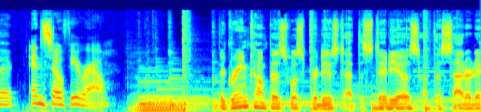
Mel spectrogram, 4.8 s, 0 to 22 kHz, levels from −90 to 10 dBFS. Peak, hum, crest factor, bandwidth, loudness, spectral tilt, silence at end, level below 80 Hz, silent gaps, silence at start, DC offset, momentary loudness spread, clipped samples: -2 dBFS; none; 14 dB; 16 kHz; -16 LUFS; -4 dB/octave; 0 s; -30 dBFS; none; 0 s; under 0.1%; 8 LU; under 0.1%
